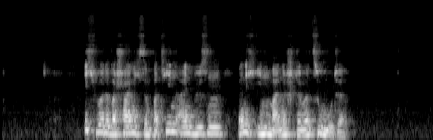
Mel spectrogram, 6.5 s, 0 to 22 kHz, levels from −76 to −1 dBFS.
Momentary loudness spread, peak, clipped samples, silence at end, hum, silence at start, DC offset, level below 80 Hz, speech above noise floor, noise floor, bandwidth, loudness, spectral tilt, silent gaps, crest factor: 7 LU; -2 dBFS; under 0.1%; 1.3 s; none; 1.25 s; under 0.1%; -52 dBFS; 48 dB; -66 dBFS; 8.6 kHz; -18 LUFS; -8 dB/octave; none; 18 dB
